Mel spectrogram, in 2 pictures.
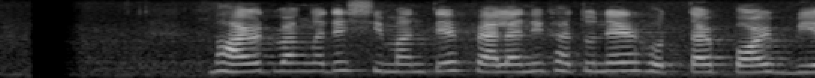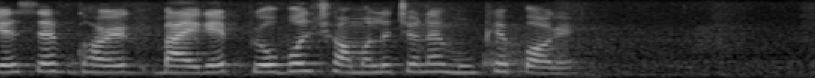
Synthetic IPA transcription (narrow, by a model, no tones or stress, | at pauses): bʱaɾot̪̚baŋlad̪eʃːimant̪efɛlanikʰat̪uneɾɦot̪ːaɾpɔɾbiesefɡʱɔɾeɾbajɾepɾobolʃɔmalot͡ɕonamukʰepɔɾe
